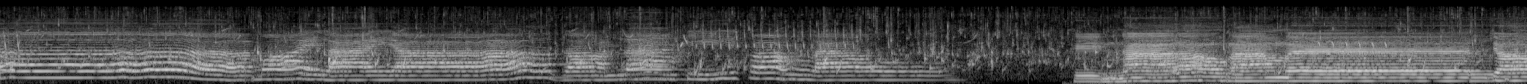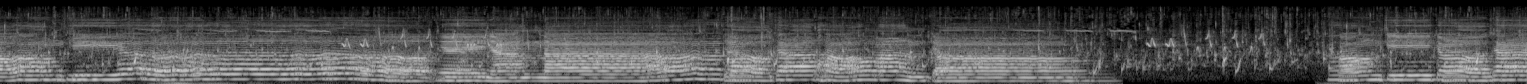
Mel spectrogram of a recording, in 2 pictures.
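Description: Unaccompanied soóng cọ folk singing of the Sán Chỉ people: long held notes that waver and slide slowly between pitches, sung in long phrases. There is a short break a little over a third of the way in and another near the end.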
